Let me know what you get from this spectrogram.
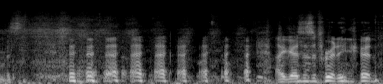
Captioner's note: laughing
